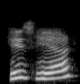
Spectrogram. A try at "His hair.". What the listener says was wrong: Falling करो, अब statement है तो स्टार्टिंग में राइज होगा फिर फॉल हो जाएगा. नहीं, यू आर आस्किंग क्वेश्चन, ये क्वेश्चन लग रहा है. Make it statement. हेयर को है ना, इसको थोड़ा कम स्ट्रेस देके बोलो हेयर को.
